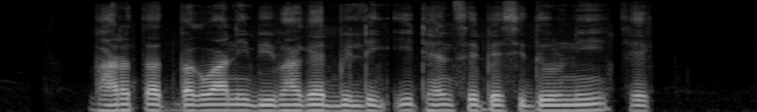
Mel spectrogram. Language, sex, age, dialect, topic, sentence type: Magahi, male, 25-30, Northeastern/Surjapuri, agriculture, statement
